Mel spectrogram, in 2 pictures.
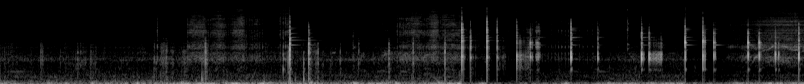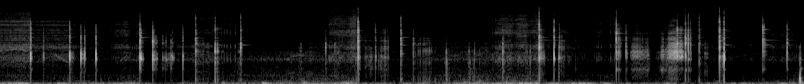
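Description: Conventional saltwater fishing reel being cranked by hand, giving many irregular sharp clicks and rough scraping from the reel, rod and handle right at the microphone.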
